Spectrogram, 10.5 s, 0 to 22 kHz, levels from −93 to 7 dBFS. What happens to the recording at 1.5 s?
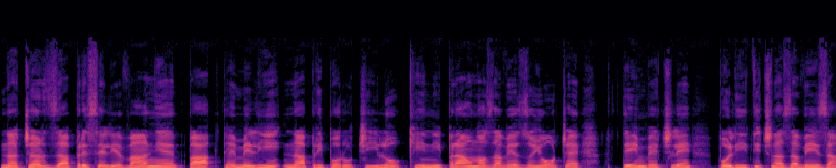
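Nothing goes wrong at 1.5 s: the speech carries on intact through that moment, with no dropout, click or distortion.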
